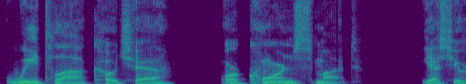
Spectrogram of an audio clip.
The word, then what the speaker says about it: huitlacoche: One particularly interesting truffle of the soil from the Mesoamerican context, though not a fungus, but a parasitic growth, is Huitlacocha, pronounced Huitlacocha or corn smut.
